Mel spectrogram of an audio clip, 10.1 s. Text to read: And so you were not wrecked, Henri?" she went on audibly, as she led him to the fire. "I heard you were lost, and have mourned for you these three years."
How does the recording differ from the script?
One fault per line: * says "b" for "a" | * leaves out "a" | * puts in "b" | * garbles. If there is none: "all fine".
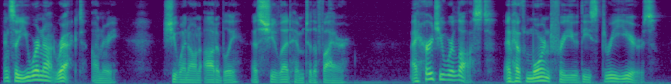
all fine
